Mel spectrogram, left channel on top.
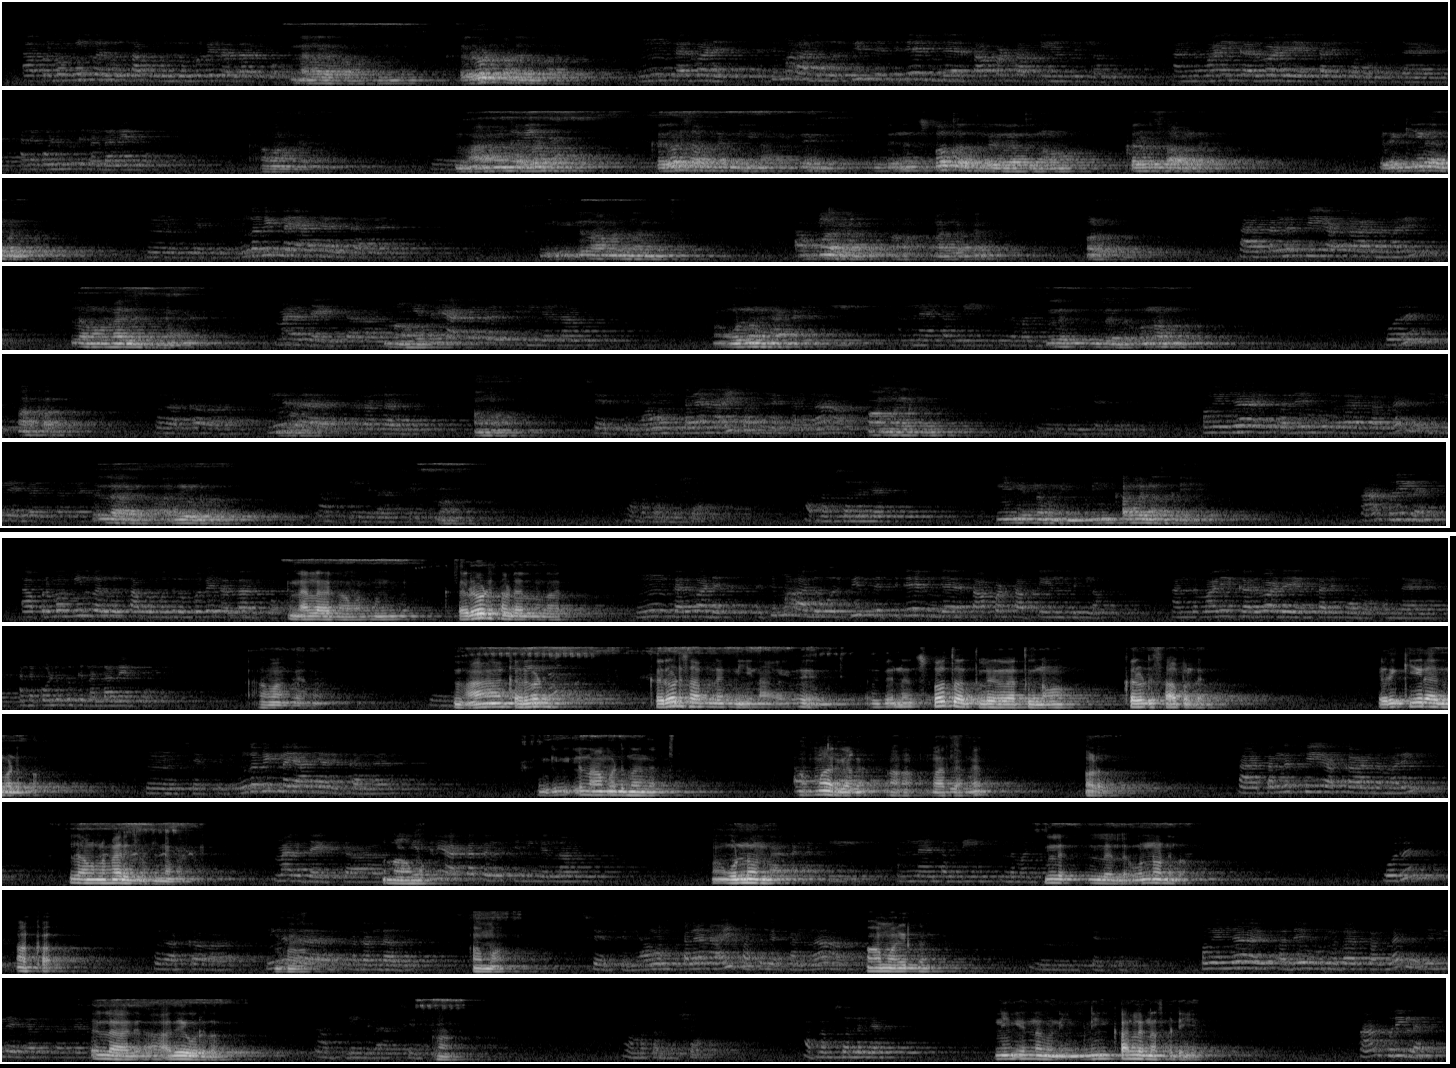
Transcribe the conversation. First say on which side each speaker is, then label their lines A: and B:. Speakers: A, on the right; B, on the right.
A: அப்புறமா மீன் வருறுவல் சாப்பிடும்போது ரொம்பவே நல்லா இருக்கு
B: நல்லா இருக்கு ஆமா கரோடு கடயிலா நல்லா இருக்கு
A: உம் கருவாடு சும்மா அந்த ஒரு பீஸ் வச்சுட்டே நீங்க சாப்பாடு சாப்ட்டு எழுந்துக்கலா அந்த மாரி கருவாடு எடுத்தாலே போது அந்த அந்த கொழும்புக்கு நல்லாவே இருக்கு
B: ஆமாங்க அதா
A: ம்
B: நா
A: உங்க
B: கருவாடு
A: வீட்ல
B: கருவாடு சாப்பில நீ நா அதுனா சோத்து வத்துல வத்துக்கணு கருவாடு சாப்பல
A: செரி
B: வெரு கீரா அது மட்டுதா
A: ம் செரி செரி உங்க வீட்டுல யார் யார்ரு இருக்காங்க
B: எங்க வீட்டுல நா மட்டுதாங்க
A: அப்டியா
B: அம்மா இருக்காங்க ஆ அம்மா இருக்காங்க அவ்ளத
A: ம் ஆ தங்கச்சி அக்கா அந்த மாரி
B: இல்ல அவுங்கள்ல மேரேஜ் பண்ணிங்காங்க
A: மேரேஜ் ஆயிடுச்சா
B: ஆமா
A: எத்தன அக்கா தங்கச்சி நீங்க எலாம்
B: ஒண்ணு ஒண்ணு
A: அக்கா தங்கச்சி அண்ணன் தம்பி இந்த மாரி
B: இல்ல இல்ல இல்ல ஒண்ண ஒண்ணும் தா
A: ஒரு
B: அக்கா
A: ஒரு அக்காவா நீங்க
B: ஆ
A: தான் ரெண்டாவது
B: ஆமா
A: சேரி சேரி அவுங்களுக்கு கல்யாண ஆயி பசங்க இருக்காங்களா
B: ஆமா இருக்காங்க
A: ம் சேரி சேரி அவுங்க எங்க அதே ஊர்ல தா இருக்காங்களா இல்ல வெளில எங்காவ்து கல்யாண
B: இல்ல
A: பண்ணி குட்த்துட்டீங்களா
B: அது அதே ஊருதாங்க
A: அப்டிங்ளா சேரி சேரி
B: ஆ
A: ரொம்ப சந்தோஷ அப்றம் சொல்லுங்க
B: நீங்க என்ன பண்ணீங்க நீங்க கால்ல என்ன சாப்ட்டீங்க
A: ஆ புரியல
